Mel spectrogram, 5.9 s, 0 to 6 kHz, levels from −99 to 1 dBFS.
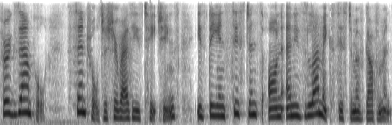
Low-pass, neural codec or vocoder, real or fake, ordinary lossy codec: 5.4 kHz; none; real; AAC, 32 kbps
